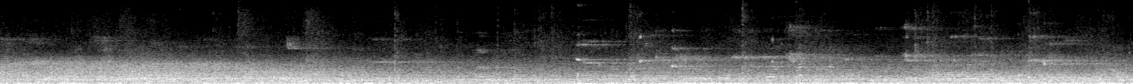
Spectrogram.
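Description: Rackets strike a shuttlecock back and forth.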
